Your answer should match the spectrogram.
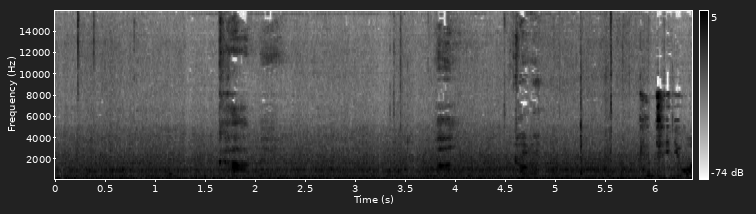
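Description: Steady road and engine noise inside a car cabin at freeway speed, a constant low rumble. Faint snatches of voice come through a few times.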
